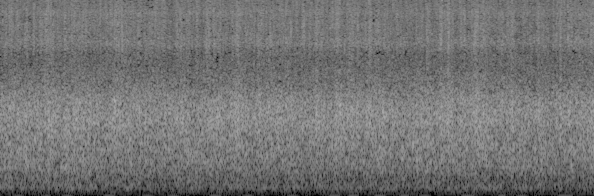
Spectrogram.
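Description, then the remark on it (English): Steady rain pours down in a continuous, hissing wash of fine patter, soft and even throughout with no voices and no breaks. “Because it's easy for people to relax completely when listening to the sound of the cleansing rain.”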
